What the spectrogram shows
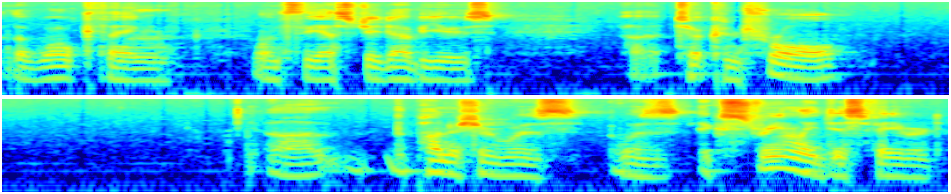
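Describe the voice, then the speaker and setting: Gravelly, husky male livestream host. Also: lowish voice. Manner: rambling, frequent fillers and restarts. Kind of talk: casual solo livestream talk.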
